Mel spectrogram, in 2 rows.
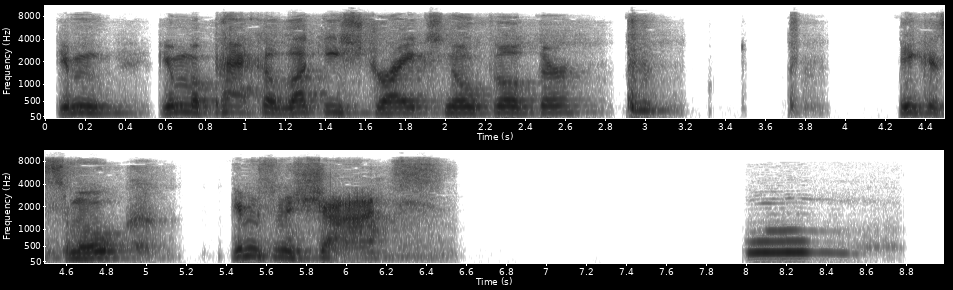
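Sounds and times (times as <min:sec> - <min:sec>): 
speech: 0:00.0 - 0:03.2, 0:04.3 - 0:06.5, 0:08.0 - 0:08.4
person yawning: 0:08.0 - 0:08.8.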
